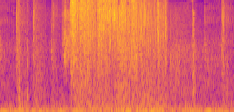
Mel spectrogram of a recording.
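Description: Deep explosion booms over a continuous low rumble, with a loud blast that roars for about a second in the middle.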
